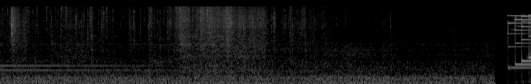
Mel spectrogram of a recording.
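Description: Quiet room sound with faint rustling while the last held notes of the background music fade away. Right at the end, after a brief dropout, a bright glockenspiel-like chime run begins.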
